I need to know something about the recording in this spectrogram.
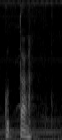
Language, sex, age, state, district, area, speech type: Hindi, male, 30-45, Uttar Pradesh, Azamgarh, rural, read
